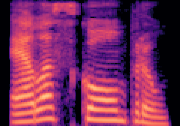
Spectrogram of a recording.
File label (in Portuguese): "elas compram", portugues; comprar; portugues/verbos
